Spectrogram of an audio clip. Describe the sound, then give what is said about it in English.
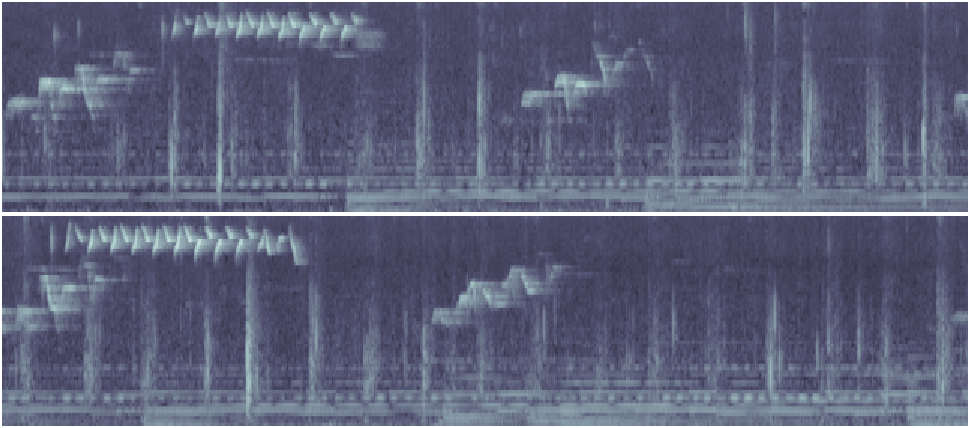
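Warbler songs in a jack pine alvar forest repeat every several seconds, each a short rising series of clear notes ending in a high, thin buzzy trill, with scattered chips over a steady low background hum. “As I continue my hike through the jackpine alvar, we'll hear more of this species, black-throated blue warbler, myrtle warblers, and more.”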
